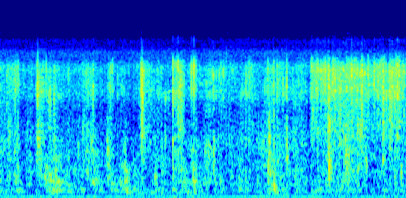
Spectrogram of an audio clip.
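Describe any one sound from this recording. A horse's hooves clop and stamp.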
